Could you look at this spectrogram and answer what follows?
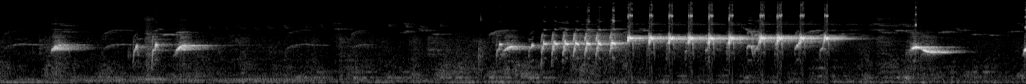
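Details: Sooty-headed bulbul singing loudly in a lure recording meant to attract other bulbuls and provoke rivals: a few clear whistled notes, a pause, then a long rapid rattling trill rising in pitch, and a final falling whistle.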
